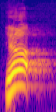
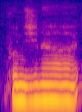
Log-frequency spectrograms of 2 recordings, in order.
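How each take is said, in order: First: It is shouted very loudly. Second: It is said softly, at normal volume.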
